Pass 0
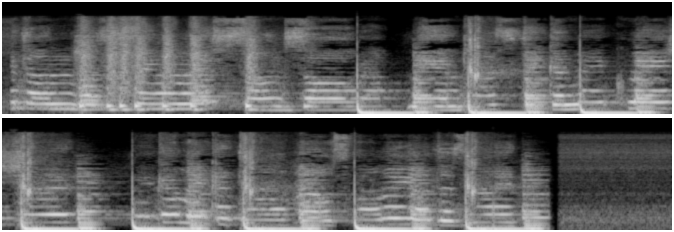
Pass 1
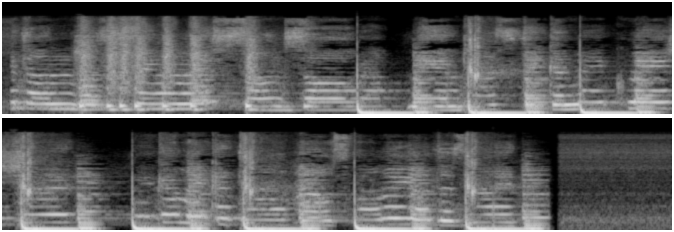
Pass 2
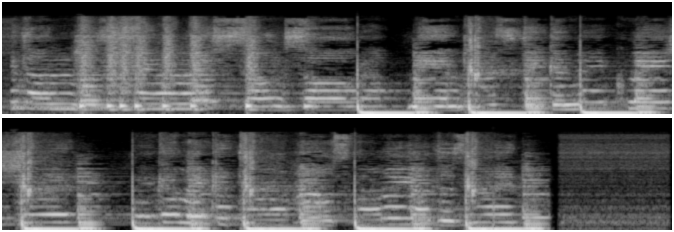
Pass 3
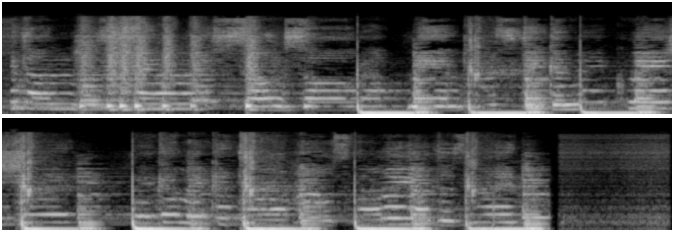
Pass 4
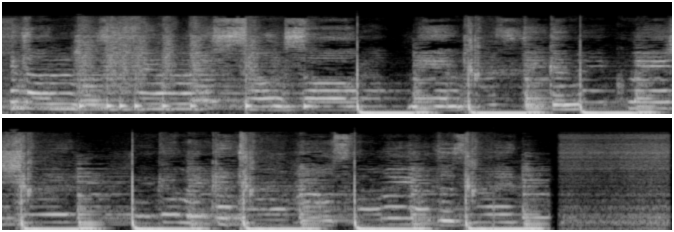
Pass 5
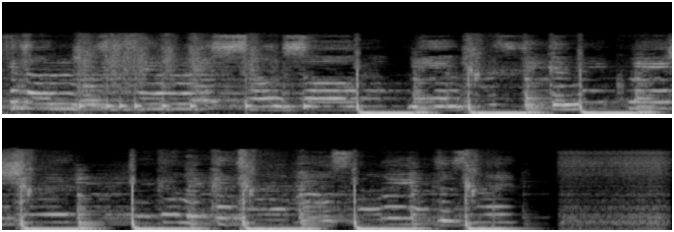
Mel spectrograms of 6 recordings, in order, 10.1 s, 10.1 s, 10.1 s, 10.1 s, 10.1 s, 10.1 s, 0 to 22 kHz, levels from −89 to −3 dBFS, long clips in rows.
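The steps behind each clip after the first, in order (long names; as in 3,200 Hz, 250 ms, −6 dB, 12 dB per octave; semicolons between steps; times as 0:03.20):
parametric band 630 Hz −6.5 dB 0.41 octaves
comb filter 3.9 ms, depth 87%; level −3.5 dB
amplitude tremolo 1 Hz, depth 55%
downward compressor 10 to 1, threshold −27 dBFS, peak gain reduction 15 dB; level +8.5 dB
hearing-aid frequency compression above 1,900 Hz 1.5 to 1; every ending faded ahead of time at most 110 dB per second; level −7.5 dB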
